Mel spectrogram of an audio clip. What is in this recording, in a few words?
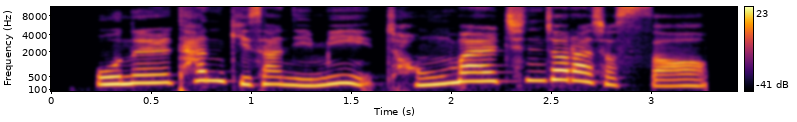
joy; monologue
